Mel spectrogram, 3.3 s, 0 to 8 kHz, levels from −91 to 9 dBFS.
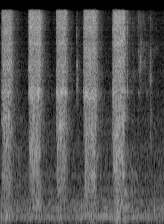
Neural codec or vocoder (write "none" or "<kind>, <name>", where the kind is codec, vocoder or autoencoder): codec, HILCodec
